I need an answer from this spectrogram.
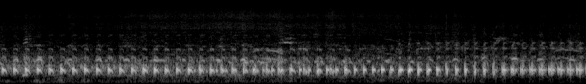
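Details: Rattling toad croak made of evenly spaced short pulses, about a dozen per second, holding steady in pitch and loudness for the whole stretch.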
